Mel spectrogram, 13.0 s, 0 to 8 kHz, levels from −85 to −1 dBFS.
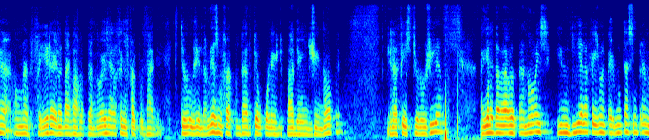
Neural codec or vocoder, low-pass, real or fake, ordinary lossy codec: codec, 44.1 kHz, 2.6 kbps, DAC; 7.2 kHz; fake; none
